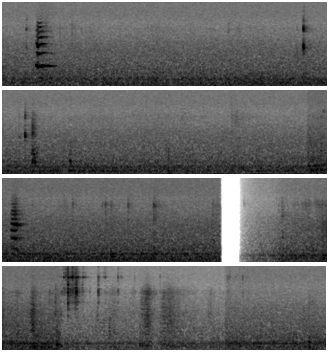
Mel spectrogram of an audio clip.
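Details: Black silver shaded male Scottish Straight cat, indoors, a pet that likes talking and hunting; gives a short harmonic meow at the start and another near ten seconds, with scattered knocks, rustling and a brief silent gap.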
